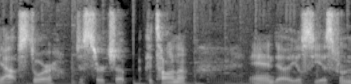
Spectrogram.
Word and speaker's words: Katana: Store just search up katana and you'll see us from there or you can visit our website at katana MRP com a katana is spelt with a K so it's K 80 and a yes over in the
